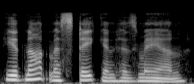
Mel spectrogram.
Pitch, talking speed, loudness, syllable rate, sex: 175 Hz, 185 wpm, -17 LUFS, 4.4 syllables/s, female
